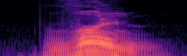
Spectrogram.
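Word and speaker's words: ظلم: In Arabic it is spelt Va lam mim, zulm. Okay? In English, you can write it out however you think it sounds. T-H-U-L-M, whatever. It's okay. As long as you're saying it in the ballpark. What is zulm?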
